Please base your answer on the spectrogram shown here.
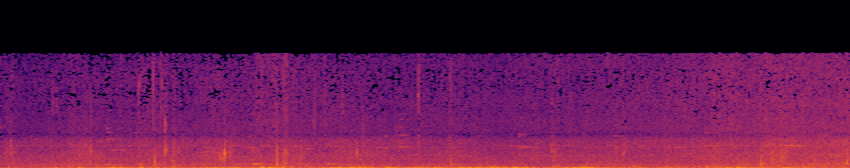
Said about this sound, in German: Es gibt Wasserfälle.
